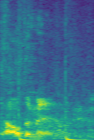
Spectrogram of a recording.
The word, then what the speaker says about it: Haldiman: Pool's GNERD Corner, and I am here with Philip Haldiman. That's how you pronounce your name, right?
